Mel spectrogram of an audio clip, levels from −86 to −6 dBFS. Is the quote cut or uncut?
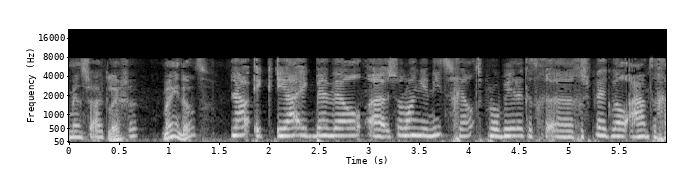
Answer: uncut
